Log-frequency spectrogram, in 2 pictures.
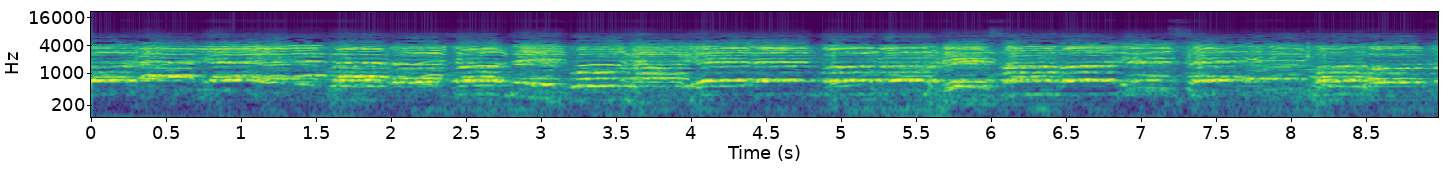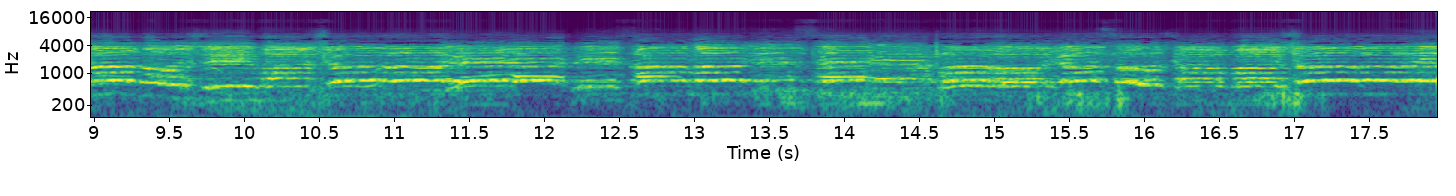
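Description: A group of men and women singing a Tamang folk song (geet) together in a repeating chant-like melody.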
